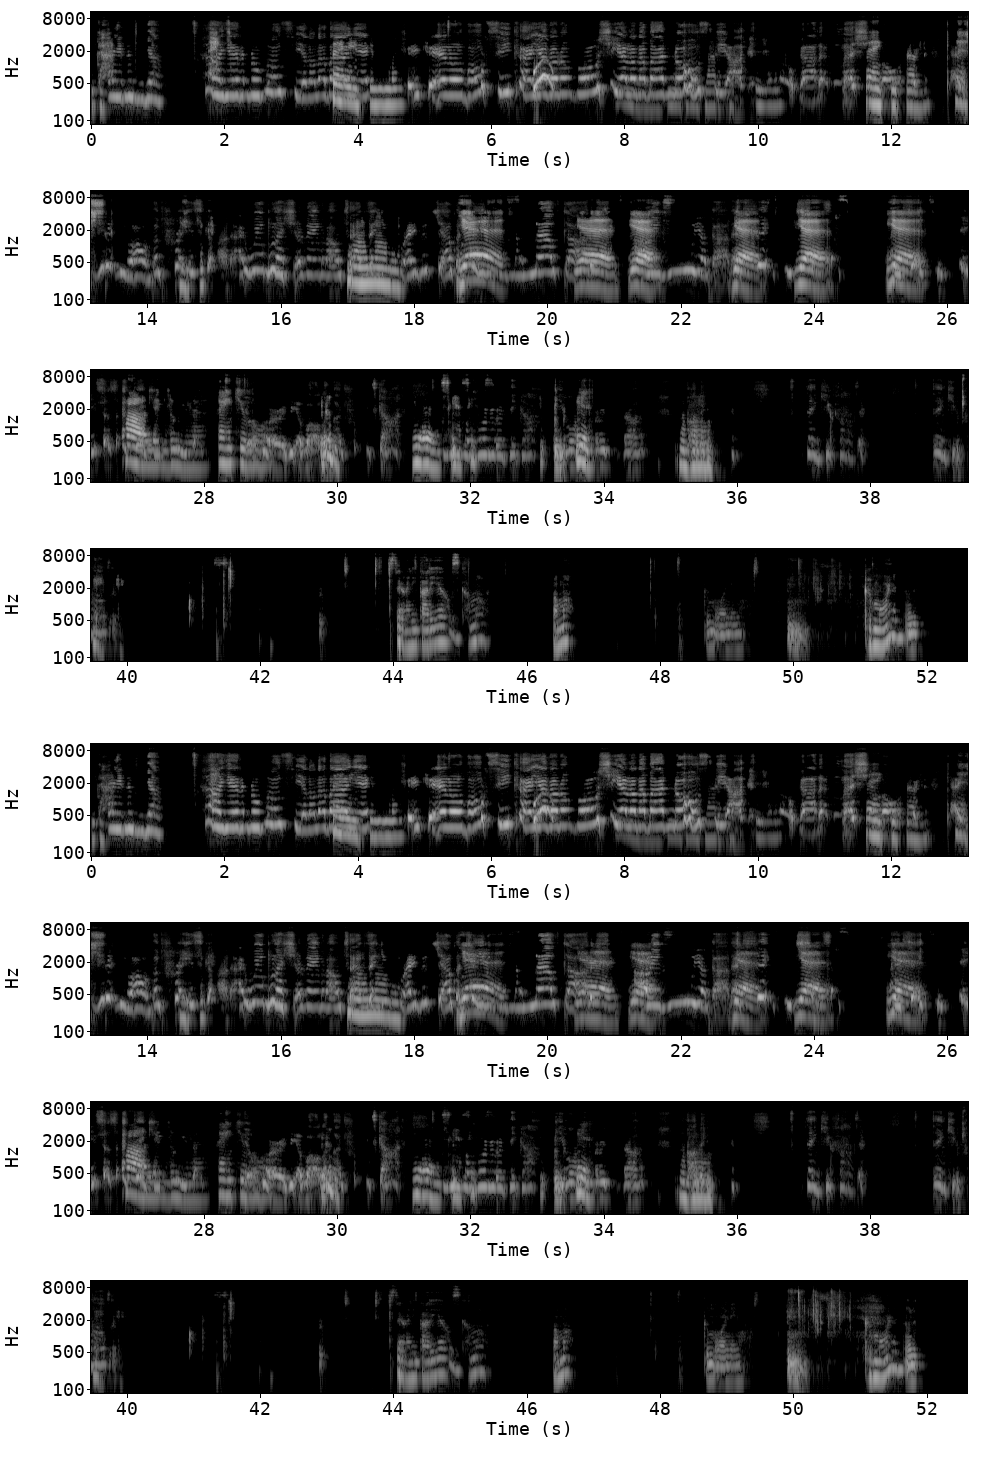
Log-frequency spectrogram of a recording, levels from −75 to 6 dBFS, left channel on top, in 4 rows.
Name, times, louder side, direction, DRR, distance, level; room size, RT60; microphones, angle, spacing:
voice 1, 0.2-1.1 1.5-4.2 4.7-10.0 10.3-12.1 12.9-17.5 17.8-20.9 21.3-23.9 25.1-27.8 28.6-30.1 30.6-30.9 31.6-33.0 33.3-34.0 34.3-35.0 35.2-35.6 36.2-36.5 37.0-37.9 38.9-39.7 44.8-45.0, right 3 dB, 15° right, 0.6 m, -32 dB
voice 2, 3.6-4.7 6.6-6.9 8.7-9.4 10.0-10.4 11.6-12.6 13.0-13.3 14.5-14.6 17.0-17.8 18.6-19.3 20.4-21.6 22.8-23.2 23.7-24.3 25.1-25.6 26.8-29.0 29.8-30.0 31.1-32.1 33.2-33.8 35.1-35.6 39.5-39.7 41.3-41.6 43.9-45.4 46.4-46.7 51.1-51.6, left 6 dB, 65° left, 0.5 m, -28 dB
voice 3, 48.6-49.3 49.9-51.3 51.7-51.8, right 4 dB, 80° right, 0.5 m, -37 dB
5.4 x 2.3 x 4.1 m
head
